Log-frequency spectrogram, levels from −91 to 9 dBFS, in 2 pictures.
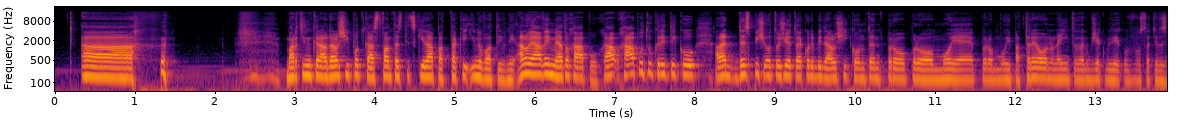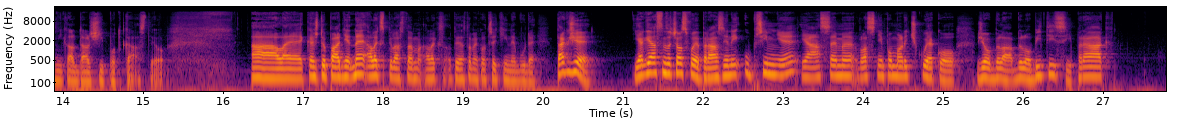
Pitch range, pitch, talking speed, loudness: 130-165 Hz, 150 Hz, 170 wpm, -20 LUFS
